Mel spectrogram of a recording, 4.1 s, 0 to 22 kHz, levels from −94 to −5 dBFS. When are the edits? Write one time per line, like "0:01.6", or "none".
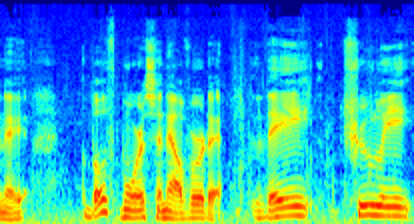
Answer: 0:02.2
0:03.2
